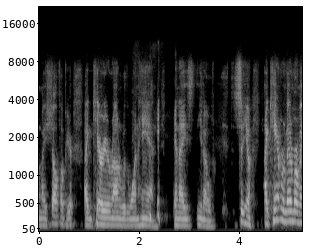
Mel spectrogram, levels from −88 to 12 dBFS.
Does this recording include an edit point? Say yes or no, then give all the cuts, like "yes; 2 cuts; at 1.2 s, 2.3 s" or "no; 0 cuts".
no; 0 cuts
